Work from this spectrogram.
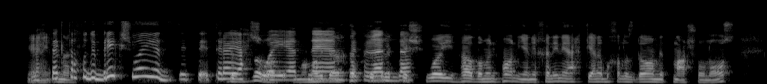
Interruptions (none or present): present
